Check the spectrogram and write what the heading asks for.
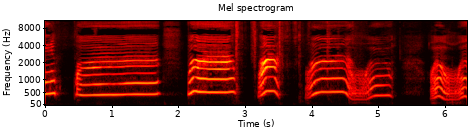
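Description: A child's voice singing a short wordless tune of about five notes: two long steady notes, a short one, one that drops in pitch, then a wavering up-and-down note near the end.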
